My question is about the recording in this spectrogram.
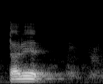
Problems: none marked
